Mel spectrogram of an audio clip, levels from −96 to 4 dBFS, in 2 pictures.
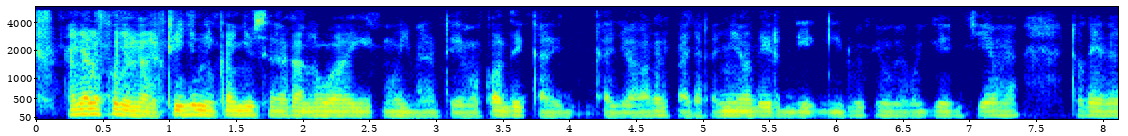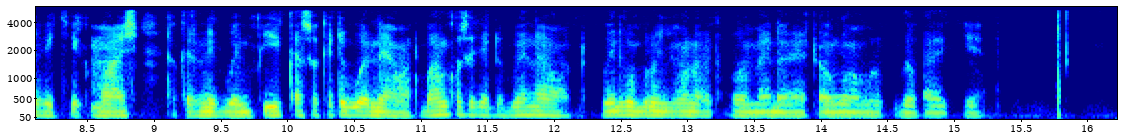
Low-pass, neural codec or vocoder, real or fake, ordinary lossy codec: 5.4 kHz; codec, 16 kHz, 4 kbps, FreqCodec, smaller model; fake; none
